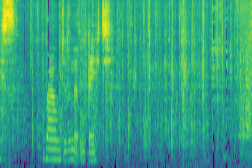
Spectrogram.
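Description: Stiff paper rustles and creases under fingers.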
